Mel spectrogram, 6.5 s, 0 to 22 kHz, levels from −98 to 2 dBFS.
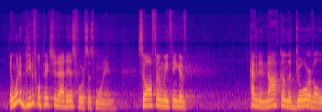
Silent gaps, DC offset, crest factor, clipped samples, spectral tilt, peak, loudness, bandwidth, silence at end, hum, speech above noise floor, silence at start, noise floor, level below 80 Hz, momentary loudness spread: none; under 0.1%; 16 dB; under 0.1%; -7.5 dB/octave; -10 dBFS; -27 LUFS; 15 kHz; 0 s; none; 33 dB; 0.2 s; -59 dBFS; -74 dBFS; 9 LU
